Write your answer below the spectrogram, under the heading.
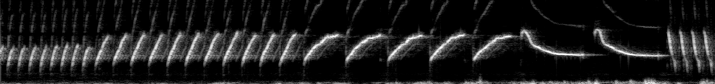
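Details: Canary singing a long, lively song used as a lure and tutor for young canaries: a fast chattering trill, then a run of rising whistled sweeps, falling slurred notes and a closing rapid buzzy trill.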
